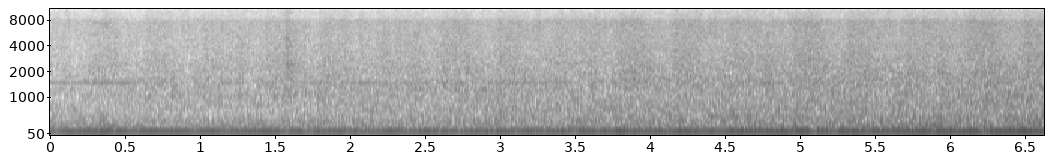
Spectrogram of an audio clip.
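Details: GE dryer that shut off after pushing start, after repair and reassembly: smooth, even low hum with steady drum rumble, no thumps or squeal; running normally.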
